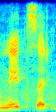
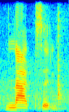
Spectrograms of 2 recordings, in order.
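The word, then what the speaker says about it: נצרים: Uma vez que no hebraico moderno eles usam a letra E, né? Netzarim. E no hebraico antigo nós não temos isso. Então, Natzarim. Natzarim seria o plural de Natzar.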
